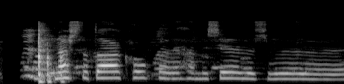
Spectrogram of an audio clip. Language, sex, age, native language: Icelandic, female, 18-19, Icelandic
